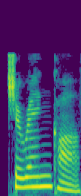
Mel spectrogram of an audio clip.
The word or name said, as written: cerenkov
